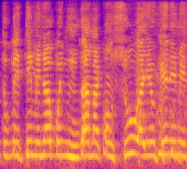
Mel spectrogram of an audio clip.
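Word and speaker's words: Ndamukong: If someone spells their name with an N and a D, I think we should do that. Ndamakin, like spring into it.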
